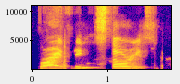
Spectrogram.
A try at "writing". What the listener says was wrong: Ya, writing. W-nya halus aja. Jadi kita nggak usah kayak mau bilang huruf W itu nggak usah. Jadi writing. Nggak ada langsung huruf R.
